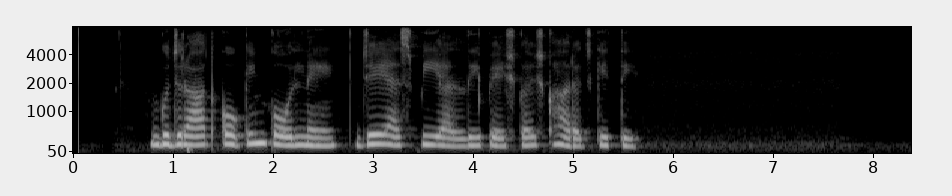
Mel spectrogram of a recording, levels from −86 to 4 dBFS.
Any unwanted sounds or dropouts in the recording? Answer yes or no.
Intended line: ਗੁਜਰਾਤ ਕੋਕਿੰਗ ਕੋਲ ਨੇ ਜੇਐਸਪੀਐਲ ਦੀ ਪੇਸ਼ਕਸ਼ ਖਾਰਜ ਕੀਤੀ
no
